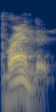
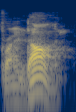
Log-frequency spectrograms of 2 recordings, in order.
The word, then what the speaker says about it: Brandon: i was like yo i said my name brandon my mom was like no it's brian don it's brand dawn huh and it goes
